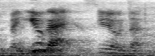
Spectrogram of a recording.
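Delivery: ordinary talk, nothing marked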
